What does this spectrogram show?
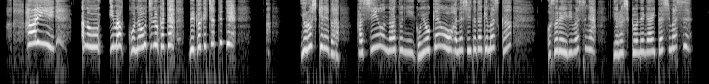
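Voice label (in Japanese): おまけヴォイス「留守電編」; おまけヴォイス; Ojousama Express original soundtrack vocal collection 1998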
